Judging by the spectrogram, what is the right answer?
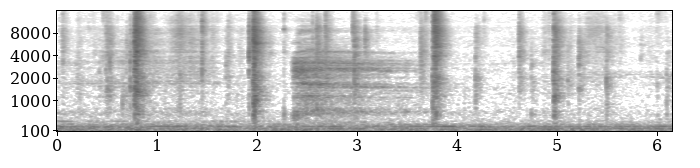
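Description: Trading cards handled and flipped through: several soft, sharp clicks about a second apart, with a brief papery sliding rustle about two and a half seconds in, over a faint steady hum.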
